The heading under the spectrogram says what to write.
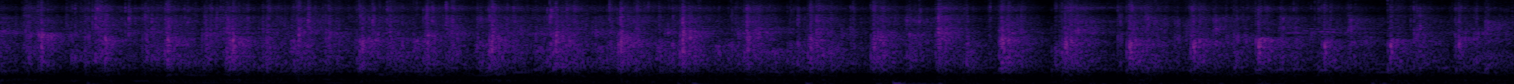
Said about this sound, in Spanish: Si ese aplauso es para mí, déselo con fuerza. Está bueno, pero si es para Dios, tiene artritis, déselo con fuerza, por favor.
